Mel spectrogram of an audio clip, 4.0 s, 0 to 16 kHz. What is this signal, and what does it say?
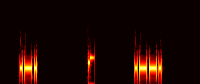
Morse code, heard as a keyed tone, about 25 wpm, 700 Hz. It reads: R P
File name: Single-Letter-Number-25wpm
